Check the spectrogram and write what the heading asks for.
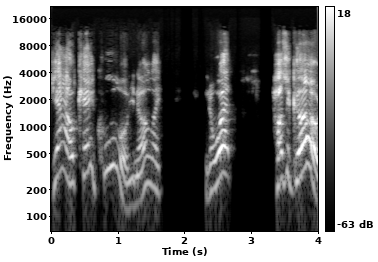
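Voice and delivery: high, strained polite yeah; polite humoring. Retold or imitated. Evan humoring Dale out of respect, high forced politeness. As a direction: humor him with forced cheer.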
